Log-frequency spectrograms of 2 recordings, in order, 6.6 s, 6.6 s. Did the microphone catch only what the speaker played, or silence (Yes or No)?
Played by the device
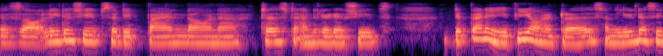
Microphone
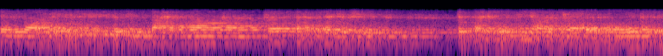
Yes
